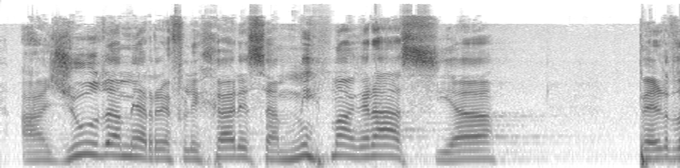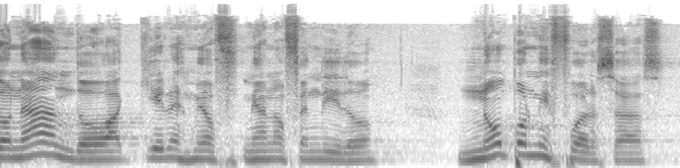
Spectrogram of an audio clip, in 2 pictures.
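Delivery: heartfelt model prayer; prayerful reading. Shown as a demonstration. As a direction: pray it aloud as a model for the congregation. Model prayer read aloud.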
